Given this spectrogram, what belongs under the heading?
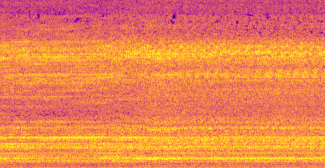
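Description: A hair dryer blows steadily on a rubber-stamped craft project with a bleach smell, giving a loud, constant broadband whoosh with no break, close by and alone.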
